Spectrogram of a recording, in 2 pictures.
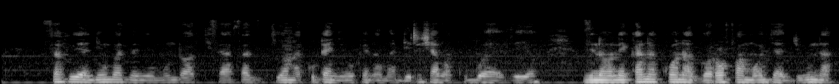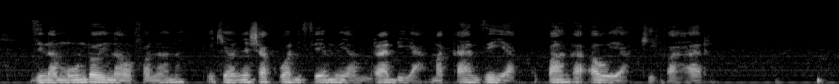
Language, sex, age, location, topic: Swahili, male, 18-24, Nairobi, finance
